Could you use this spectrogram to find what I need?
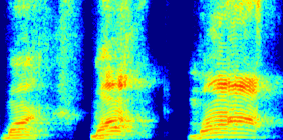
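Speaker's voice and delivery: hammed-up Boston accent, high; bad Boston "Mark" with the r dropped. Shown as a demonstration. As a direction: call the name in a mock Boston accent. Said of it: "That's my Boston accent".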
